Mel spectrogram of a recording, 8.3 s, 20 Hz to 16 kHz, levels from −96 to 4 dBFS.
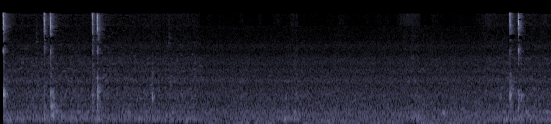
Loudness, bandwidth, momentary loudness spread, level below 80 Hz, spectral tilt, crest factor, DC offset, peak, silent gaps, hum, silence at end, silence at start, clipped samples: -38 LUFS; 11.5 kHz; 24 LU; -70 dBFS; -1.5 dB/octave; 38 dB; under 0.1%; -10 dBFS; none; none; 0 s; 0.05 s; under 0.1%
